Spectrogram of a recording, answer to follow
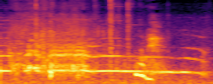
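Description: A long call held at one steady pitch for about a second and a half, sagging slightly at the end, with a few short clicks around it.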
